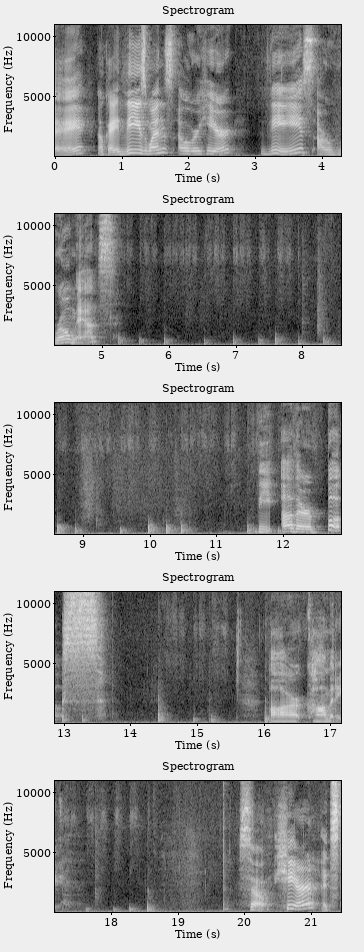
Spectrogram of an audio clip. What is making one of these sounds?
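A young woman speaks clearly and calmly, close by.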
